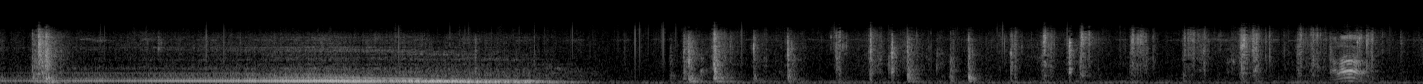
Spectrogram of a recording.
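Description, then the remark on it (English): A car that has turned in at the foot of a hill engine rumbles as it comes up the driveway and winds down as it pulls in, followed by a string of crisp crunching and clicking noises, like tires or footsteps on gravel. “A car down there at the foot of the hill just turned in your driveway.”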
